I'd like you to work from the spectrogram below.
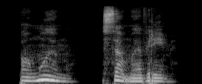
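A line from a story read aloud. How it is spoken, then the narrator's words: Whisper. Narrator (Russian): прошептала я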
